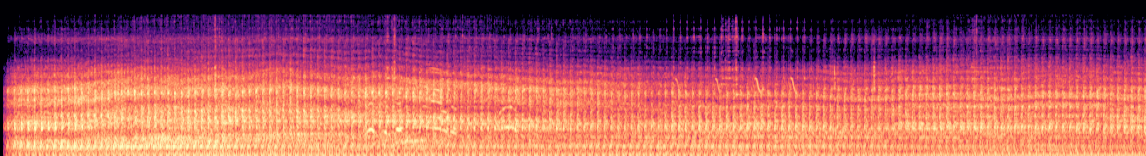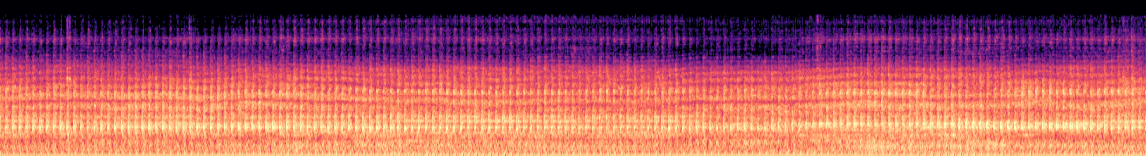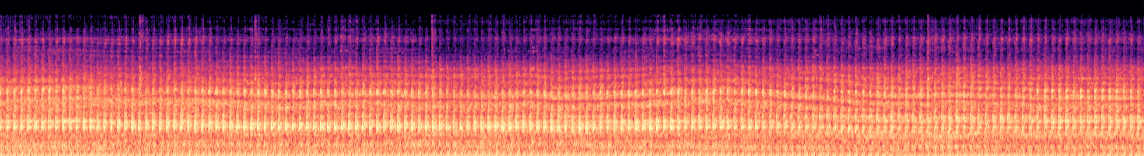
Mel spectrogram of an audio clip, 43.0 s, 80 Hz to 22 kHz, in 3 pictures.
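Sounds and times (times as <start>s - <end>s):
diesel tiller engine chugging: 0.0s - 42.9s.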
